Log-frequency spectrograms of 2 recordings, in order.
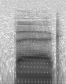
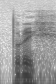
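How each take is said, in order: First: The ending is said with an English sound. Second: The ending is said with a Swedish sound. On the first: The speaker calls it wrong. "rather than a Berg in Swedish" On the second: The speaker calls it right. "I think it's more of a Brich or something at the end"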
